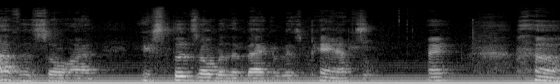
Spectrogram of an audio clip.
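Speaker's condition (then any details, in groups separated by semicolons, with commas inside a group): ALS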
